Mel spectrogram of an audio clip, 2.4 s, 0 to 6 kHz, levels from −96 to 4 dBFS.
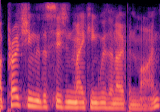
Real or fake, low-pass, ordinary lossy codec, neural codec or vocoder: fake; 5.4 kHz; AAC, 24 kbps; autoencoder, 48 kHz, 128 numbers a frame, DAC-VAE, trained on Japanese speech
